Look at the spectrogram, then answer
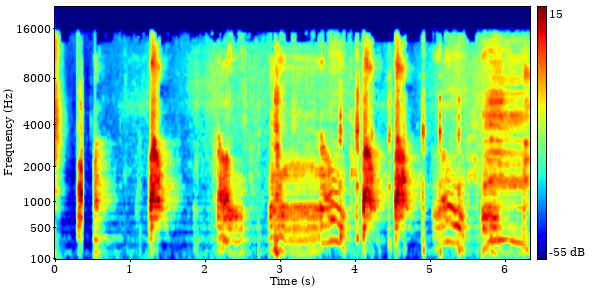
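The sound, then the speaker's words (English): A small terrier growls and snarls in a worked-up, continuous tussle, broken by short sharp barks and yips. Fairly loud, with no talking. “Sounds like a terrier's got hold of someone's trouser leg and won't let go.”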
